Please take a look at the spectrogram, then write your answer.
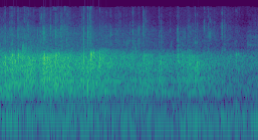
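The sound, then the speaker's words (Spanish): An audience applauds to give thanks to the Lord, a dense wash of many hands clapping that stays fairly even for two seconds, with no voices standing out. “Podemos aplaudir y darle gracias al Señor por lo que Él decidió hacer por amor a nosotros.”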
